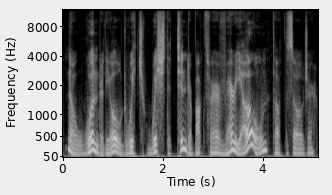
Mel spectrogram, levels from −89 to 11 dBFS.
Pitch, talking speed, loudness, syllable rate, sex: 130 Hz, 190 wpm, -17 LUFS, 4.1 syllables/s, male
